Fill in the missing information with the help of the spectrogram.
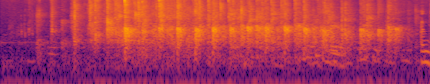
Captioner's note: applause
